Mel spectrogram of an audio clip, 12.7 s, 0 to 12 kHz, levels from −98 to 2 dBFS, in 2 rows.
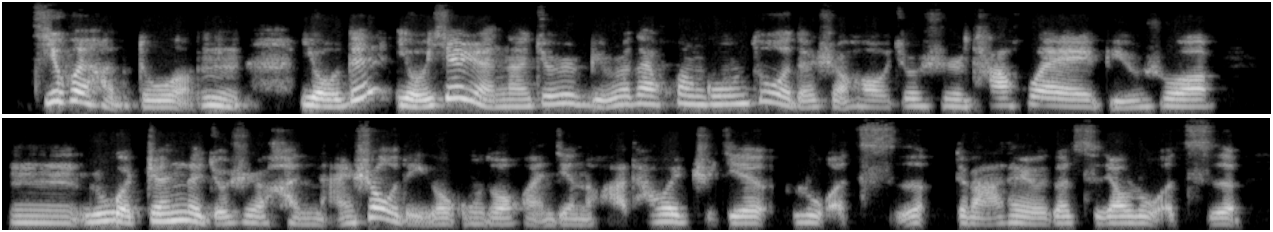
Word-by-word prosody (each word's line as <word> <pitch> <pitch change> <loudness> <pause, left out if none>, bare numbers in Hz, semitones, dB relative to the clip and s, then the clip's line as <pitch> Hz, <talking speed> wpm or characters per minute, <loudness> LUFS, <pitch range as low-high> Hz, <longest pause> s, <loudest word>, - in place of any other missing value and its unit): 机 270 - +3
会 285 -1 +7
很 215 - -2
多， 155 0 0
嗯。 185 -2 0 0.3
有 175 -4 +7
的 - - +4 0.2
有 170 -3 +6
一 - - +3
些 365 - +6
人 270 - +3
呢， 165 0 -1
就 215 +2 -1
是 235 0 +1
比 195 -6 -4
如 165 - 0
说 210 - 0
在 220 -1 +3
换 220 0 -2
工 215 +2 0
作 265 +1 0
的 150 - -4
时 - - -3
候， 155 -2 -4
就 175 0 -5
是 170 -1 -6
他 185 +1 +1
会 180 -4 +3
比 140 - -5
如 150 +2 -7
说， 170 -1 +2 0.3
嗯， 160 -1 -5
如 185 +3 +3
果 - - +6
真 195 +2 +3
的 185 - +4
就 145 0 -2
是 160 -1 -3
很 135 -3 -5
难 150 +5 -7
受 275 +4 +4
的 - - -6
一 - - -6
个 135 0 -2
工 140 +1 -11
作 135 -1 -1
环 125 -3 -8
境 130 0 -6
的 120 - -9
话， - - -17
他 170 - -9
会 180 -1 +4
直 165 - -8
接 155 0 +1
裸 170 0 -4 0.2
辞， - - -6
对 - - -2
吧？ - - -3
它 165 - -4
有 140 - -1
一 - - -7
个 155 +1 -2
词 150 - -11
叫 155 0 +3
裸 155 -1 -2
辞。 135 0 -4
165 Hz, 310 characters per minute, -23 LUFS, 155-195 Hz, 0.3 s, 会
